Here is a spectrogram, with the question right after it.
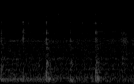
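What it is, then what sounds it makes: Hollow-sounding baked bread loaf (baked through). A low-carb pork rind pumpernickel loaf, after 45 minutes in the oven, is tapped three times in its pan, giving soft, hollow knocks. The hollow sound means the loaf is baked through, a much better result than the failed first attempt.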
